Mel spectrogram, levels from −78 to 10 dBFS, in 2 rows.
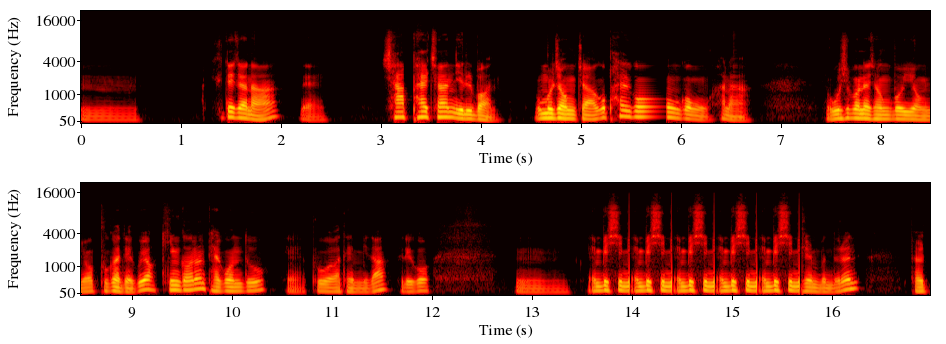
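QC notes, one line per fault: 4.20 s and 6.54 s, short stall from a late packet: a packet arrived late at each point, so the receiver held the last sound until it came, for 78 ms at 4.20 s and 37 ms at 6.54 s, then resumed from the same place. Nothing is lost, but playback runs later after each stall. On a spectrogram the harmonics flatten into a short stretch of unchanging horizontal lines; the waveform shows a brief run of repeated, uniform cycles.
5.59 to 5.88 s, call audio freeze: the sound stops moving forward for 275 ms, and the last sound continues as a fading buzz or hiss with no true silence. It then picks up where it left off, so a gap has been inserted and nothing is missing. The likely cause is packets held up in transit draining the jitter buffer. A spectrogram shows a frozen smear decaying across the span; the waveform shows a tapering, featureless stretch.
13.98 to 15.71 s, broken-record loop: a 425 ms fragment plays four times back to back, and the audio that should have filled those 1.7 s is lost. 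The likely cause is a stalled player, encoder or stream resending the last piece it held. On a spectrogram, identical blocks repeat at 0.43 s intervals. The waveform shows the same envelope copied exactly, with hard joins between copies.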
